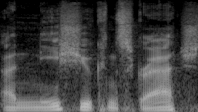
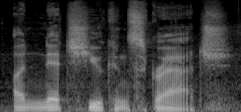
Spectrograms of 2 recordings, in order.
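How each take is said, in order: First: Niche is pronounced with a long ee vowel. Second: Niche is pronounced to rhyme with itch. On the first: The pun is lost and the title makes no sense. The speaker calls it wrong. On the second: The title is a pun on an itch you can scratch. The speaker calls it right.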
